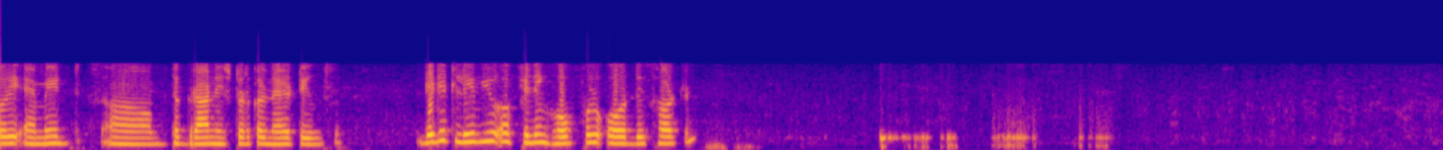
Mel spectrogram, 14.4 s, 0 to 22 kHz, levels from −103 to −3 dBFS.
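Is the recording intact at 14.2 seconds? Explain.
Yes, the audio is intact at 14.2 seconds, with the speech passing through the 32 kbit/s G.726 ADPCM telephone path as expected and no fault at that moment.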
